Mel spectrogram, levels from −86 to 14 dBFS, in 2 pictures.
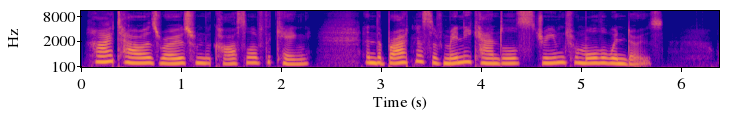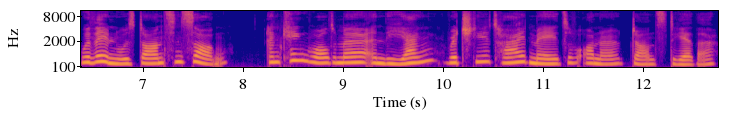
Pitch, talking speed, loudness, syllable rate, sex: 265 Hz, 180 wpm, -17 LUFS, 5.1 syllables/s, female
